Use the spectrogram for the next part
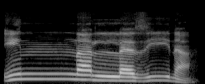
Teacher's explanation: নুনের উপরে তাসদীদ গুণনা করা ওয়াজিব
